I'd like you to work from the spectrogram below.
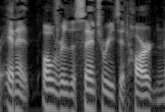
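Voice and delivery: ordinary talk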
